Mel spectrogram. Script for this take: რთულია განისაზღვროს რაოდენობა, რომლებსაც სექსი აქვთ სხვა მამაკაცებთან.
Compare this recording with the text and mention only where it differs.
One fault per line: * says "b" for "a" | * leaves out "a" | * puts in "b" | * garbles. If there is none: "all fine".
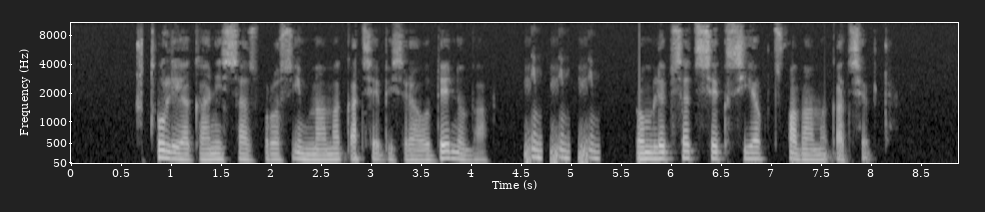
* puts in "იმ მამაკაცების"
